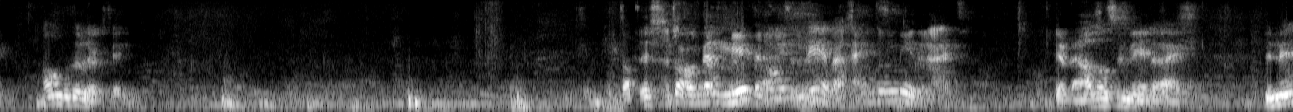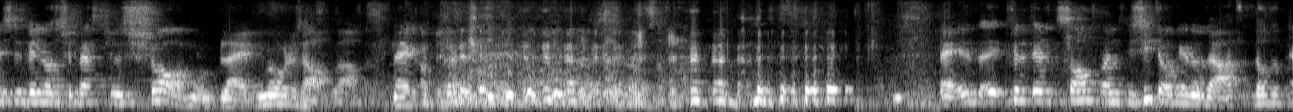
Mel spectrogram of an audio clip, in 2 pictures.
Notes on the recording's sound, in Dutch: Werd in Pathé Amsterdam Noord Echo Base Charity Con gehouden, een Star Wars-evenement waarbij de netto-opbrengst werd gedoneerd aan Make-A-Wish Nederland. Met diverse gasten bekend uit de films, heel veel fans, merchandise en gezelligheid, kregen wij de unieke kans om als eerste een panel te mogen hosten voor het grote publiek. Deze podcast aflevering bestaat dan ook uit de volledige opname van dit panel.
